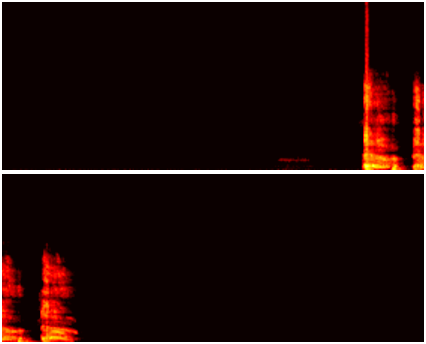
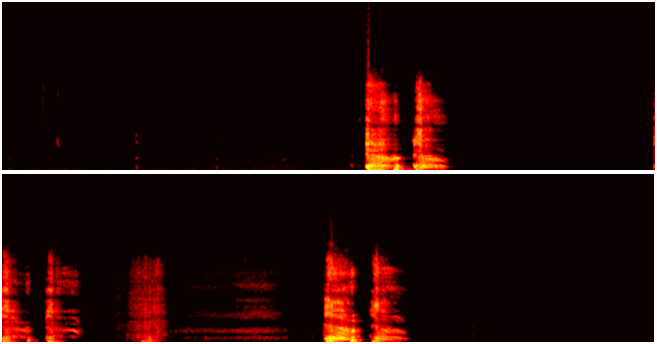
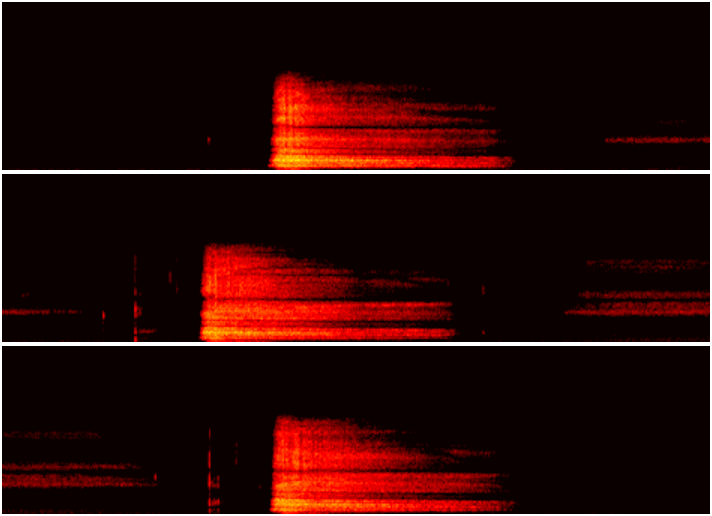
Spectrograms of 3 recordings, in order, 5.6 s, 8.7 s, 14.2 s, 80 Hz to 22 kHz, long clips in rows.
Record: {"cough_length": "5.6 s", "cough_amplitude": 32768, "cough_signal_mean_std_ratio": 0.22, "three_cough_length": "8.7 s", "three_cough_amplitude": 32768, "three_cough_signal_mean_std_ratio": 0.25, "exhalation_length": "14.2 s", "exhalation_amplitude": 22985, "exhalation_signal_mean_std_ratio": 0.36, "survey_phase": "beta (2021-08-13 to 2022-03-07)", "age": "18-44", "gender": "Female", "wearing_mask": "No", "symptom_runny_or_blocked_nose": true, "symptom_shortness_of_breath": true, "smoker_status": "Never smoked", "respiratory_condition_asthma": false, "respiratory_condition_other": false, "recruitment_source": "Test and Trace", "submission_delay": "2 days", "covid_test_result": "Positive", "covid_test_method": "ePCR"}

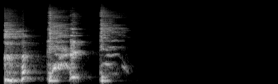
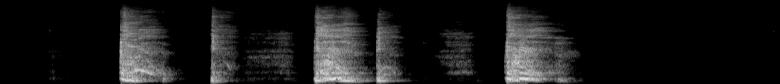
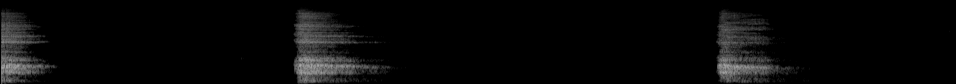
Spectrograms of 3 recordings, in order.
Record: {"cough_length": "2.8 s", "cough_amplitude": 31955, "cough_signal_mean_std_ratio": 0.4, "three_cough_length": "7.8 s", "three_cough_amplitude": 29568, "three_cough_signal_mean_std_ratio": 0.35, "exhalation_length": "9.6 s", "exhalation_amplitude": 7462, "exhalation_signal_mean_std_ratio": 0.31, "survey_phase": "alpha (2021-03-01 to 2021-08-12)", "age": "65+", "gender": "Male", "wearing_mask": "No", "symptom_none": true, "smoker_status": "Ex-smoker", "respiratory_condition_asthma": false, "respiratory_condition_other": false, "recruitment_source": "REACT", "submission_delay": "2 days", "covid_test_result": "Negative", "covid_test_method": "RT-qPCR"}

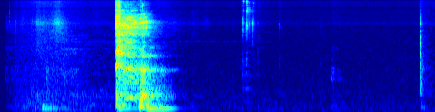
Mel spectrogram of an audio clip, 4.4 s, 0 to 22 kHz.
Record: {"cough_length": "4.4 s", "cough_amplitude": 32768, "cough_signal_mean_std_ratio": 0.27, "survey_phase": "beta (2021-08-13 to 2022-03-07)", "age": "45-64", "gender": "Female", "wearing_mask": "No", "symptom_sore_throat": true, "symptom_onset": "13 days", "smoker_status": "Never smoked", "respiratory_condition_asthma": false, "respiratory_condition_other": false, "recruitment_source": "REACT", "submission_delay": "6 days", "covid_test_result": "Negative", "covid_test_method": "RT-qPCR", "influenza_a_test_result": "Negative", "influenza_b_test_result": "Negative"}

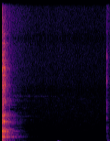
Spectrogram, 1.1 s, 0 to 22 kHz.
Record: {"cough_length": "1.1 s", "cough_amplitude": 8044, "cough_signal_mean_std_ratio": 0.23, "survey_phase": "beta (2021-08-13 to 2022-03-07)", "age": "45-64", "gender": "Female", "wearing_mask": "No", "symptom_none": true, "smoker_status": "Never smoked", "respiratory_condition_asthma": false, "respiratory_condition_other": false, "recruitment_source": "REACT", "submission_delay": "1 day", "covid_test_result": "Negative", "covid_test_method": "RT-qPCR", "influenza_a_test_result": "Unknown/Void", "influenza_b_test_result": "Unknown/Void"}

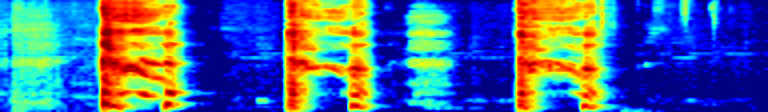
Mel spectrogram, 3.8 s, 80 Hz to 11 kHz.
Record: {"three_cough_length": "3.8 s", "three_cough_amplitude": 32768, "three_cough_signal_mean_std_ratio": 0.33, "survey_phase": "beta (2021-08-13 to 2022-03-07)", "age": "45-64", "gender": "Female", "wearing_mask": "No", "symptom_none": true, "smoker_status": "Never smoked", "respiratory_condition_asthma": true, "respiratory_condition_other": false, "recruitment_source": "REACT", "submission_delay": "1 day", "covid_test_result": "Negative", "covid_test_method": "RT-qPCR", "influenza_a_test_result": "Negative", "influenza_b_test_result": "Negative"}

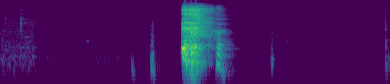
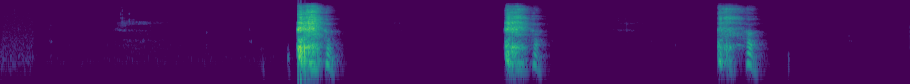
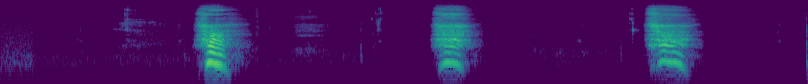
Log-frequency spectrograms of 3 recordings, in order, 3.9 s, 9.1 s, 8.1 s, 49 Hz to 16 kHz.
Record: {"cough_length": "3.9 s", "cough_amplitude": 26027, "cough_signal_mean_std_ratio": 0.21, "three_cough_length": "9.1 s", "three_cough_amplitude": 26028, "three_cough_signal_mean_std_ratio": 0.18, "exhalation_length": "8.1 s", "exhalation_amplitude": 17750, "exhalation_signal_mean_std_ratio": 0.27, "survey_phase": "beta (2021-08-13 to 2022-03-07)", "age": "65+", "gender": "Female", "wearing_mask": "No", "symptom_none": true, "smoker_status": "Never smoked", "respiratory_condition_asthma": false, "respiratory_condition_other": false, "recruitment_source": "REACT", "submission_delay": "1 day", "covid_test_result": "Negative", "covid_test_method": "RT-qPCR"}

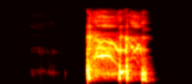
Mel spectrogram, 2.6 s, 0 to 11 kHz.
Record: {"cough_length": "2.6 s", "cough_amplitude": 30288, "cough_signal_mean_std_ratio": 0.46, "survey_phase": "beta (2021-08-13 to 2022-03-07)", "age": "18-44", "gender": "Male", "wearing_mask": "No", "symptom_runny_or_blocked_nose": true, "symptom_fatigue": true, "symptom_headache": true, "symptom_onset": "3 days", "smoker_status": "Never smoked", "respiratory_condition_asthma": false, "respiratory_condition_other": false, "recruitment_source": "Test and Trace", "submission_delay": "2 days", "covid_test_result": "Positive", "covid_test_method": "ePCR"}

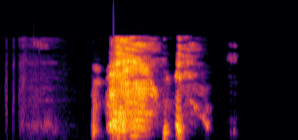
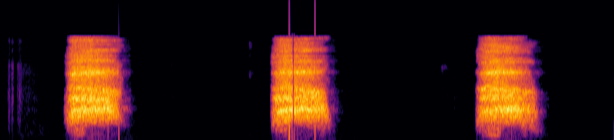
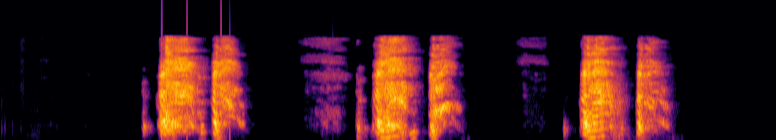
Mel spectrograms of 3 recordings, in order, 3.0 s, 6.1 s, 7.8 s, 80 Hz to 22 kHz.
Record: {"cough_length": "3.0 s", "cough_amplitude": 32767, "cough_signal_mean_std_ratio": 0.35, "exhalation_length": "6.1 s", "exhalation_amplitude": 30165, "exhalation_signal_mean_std_ratio": 0.42, "three_cough_length": "7.8 s", "three_cough_amplitude": 30216, "three_cough_signal_mean_std_ratio": 0.37, "survey_phase": "beta (2021-08-13 to 2022-03-07)", "age": "45-64", "gender": "Male", "wearing_mask": "No", "symptom_runny_or_blocked_nose": true, "symptom_other": true, "symptom_onset": "3 days", "smoker_status": "Never smoked", "respiratory_condition_asthma": false, "respiratory_condition_other": false, "recruitment_source": "Test and Trace", "submission_delay": "2 days", "covid_test_result": "Positive", "covid_test_method": "RT-qPCR", "covid_ct_value": 12.5, "covid_ct_gene": "ORF1ab gene", "covid_ct_mean": 12.7, "covid_viral_load": "66000000 copies/ml", "covid_viral_load_category": "High viral load (>1M copies/ml)"}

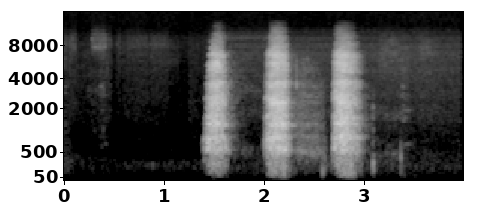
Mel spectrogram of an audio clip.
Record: {"exhalation_length": "4.0 s", "exhalation_amplitude": 7197, "exhalation_signal_mean_std_ratio": 0.33, "survey_phase": "beta (2021-08-13 to 2022-03-07)", "age": "18-44", "gender": "Male", "wearing_mask": "No", "symptom_cough_any": true, "symptom_new_continuous_cough": true, "symptom_runny_or_blocked_nose": true, "symptom_onset": "3 days", "smoker_status": "Ex-smoker", "respiratory_condition_asthma": true, "respiratory_condition_other": false, "recruitment_source": "Test and Trace", "submission_delay": "2 days", "covid_test_result": "Positive", "covid_test_method": "RT-qPCR", "covid_ct_value": 19.9, "covid_ct_gene": "N gene", "covid_ct_mean": 20.1, "covid_viral_load": "250000 copies/ml", "covid_viral_load_category": "Low viral load (10K-1M copies/ml)"}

